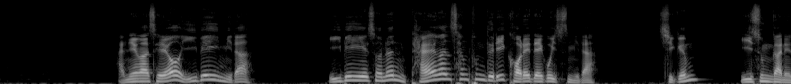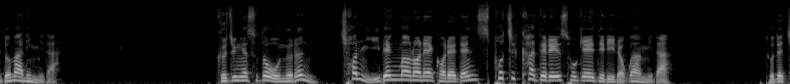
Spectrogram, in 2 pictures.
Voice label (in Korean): 샘플 밝게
